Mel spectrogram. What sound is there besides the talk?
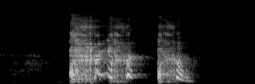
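cough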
